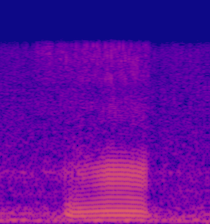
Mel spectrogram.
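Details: Tired Shih Tzu snoring indoors: a single drawn-out, harmonic rumbling snore lasting about half a second, low and steady with a faint buzz, set against quiet room hiss.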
